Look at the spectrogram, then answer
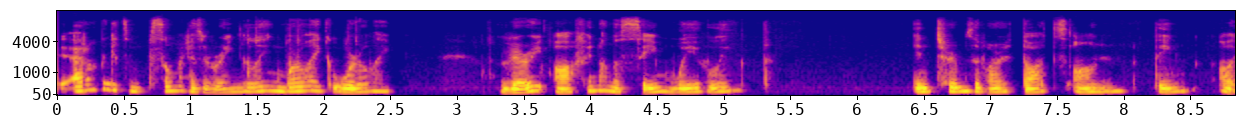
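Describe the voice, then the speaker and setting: Very slowly, a nervous woman speaks in a fairly low pitch with ordinary pitch variation, sounding somewhat breathy. Her tone is dark and mellow, and the sound is dry and close with no echo. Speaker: livestreamer. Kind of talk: casual livestream chat reading comments. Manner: sounds nervous.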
